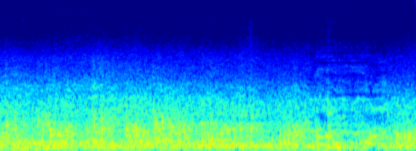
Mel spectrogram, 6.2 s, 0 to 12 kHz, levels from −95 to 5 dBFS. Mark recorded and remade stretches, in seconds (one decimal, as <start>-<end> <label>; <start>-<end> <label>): 0.0-4.6 recorded; 4.6-5.8 remade; 5.8-6.2 recorded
